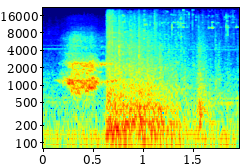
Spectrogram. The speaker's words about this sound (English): It pops and the buggy goes skittering off the road and crashes into the side of a building.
